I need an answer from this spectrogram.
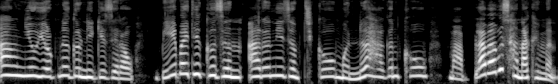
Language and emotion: Bodo, surprised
